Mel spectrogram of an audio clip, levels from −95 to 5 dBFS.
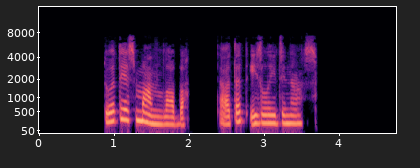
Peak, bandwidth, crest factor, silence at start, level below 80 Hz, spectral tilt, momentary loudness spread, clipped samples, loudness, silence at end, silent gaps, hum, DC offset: -4 dBFS; 7.4 kHz; 16 dB; 0.85 s; -62 dBFS; -7.5 dB/octave; 14 LU; under 0.1%; -19 LUFS; 1.1 s; 2.04-2.37 s; none; under 0.1%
